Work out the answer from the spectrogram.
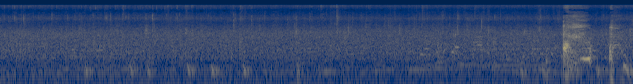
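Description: Steady rain falling. A short, louder noise breaks in about seven seconds in.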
